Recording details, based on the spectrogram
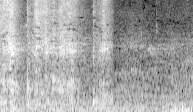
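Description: A spoon scrapes and clinks against a bowl while stirring sugar into half a cup of oil for an eggless marble cake, soft and close, in a few uneven strokes.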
